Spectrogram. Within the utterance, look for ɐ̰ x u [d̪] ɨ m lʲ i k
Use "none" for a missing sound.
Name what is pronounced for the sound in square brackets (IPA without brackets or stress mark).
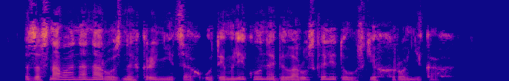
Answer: t̪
